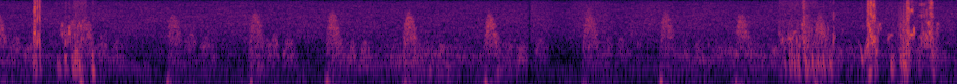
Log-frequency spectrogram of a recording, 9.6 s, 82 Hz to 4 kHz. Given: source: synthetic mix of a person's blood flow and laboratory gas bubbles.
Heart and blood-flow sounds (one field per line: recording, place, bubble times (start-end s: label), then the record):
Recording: Doppler ultrasound of blood flow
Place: subclavian vein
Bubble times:
0.32-0.44 s: bubbles
0.55-0.98 s: bubbles
7.79-8.37 s: bubbles
8.58-8.82 s: bubbles
8.87-9.40 s: bubbles
From the record:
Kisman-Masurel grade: 222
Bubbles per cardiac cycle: several, 3 to 8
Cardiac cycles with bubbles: 10 to 50%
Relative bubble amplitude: moderate (0.250 to 0.450)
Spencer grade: 2 (many but less than half of the cardiac periods contain bubble signals, singularly or in groups)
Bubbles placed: anywhere in the cardiac cycle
